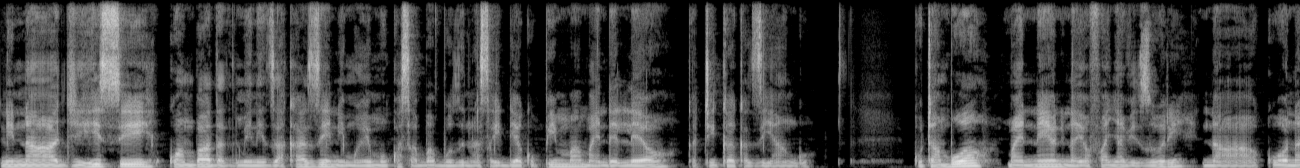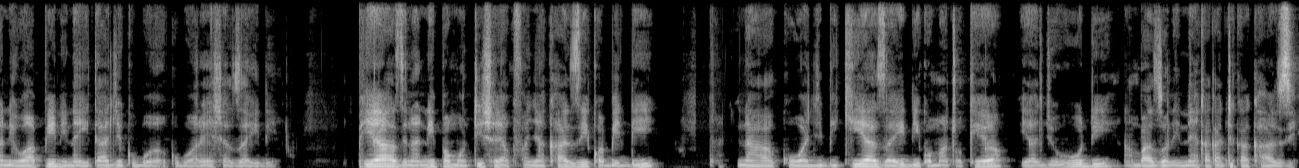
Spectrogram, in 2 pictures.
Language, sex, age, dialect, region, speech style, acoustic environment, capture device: Swahili, male, 25-34, Kenya - Nairobi Sheng-influenced, Kenya, relaxed, nature; silence, desktop / Linux / Chrome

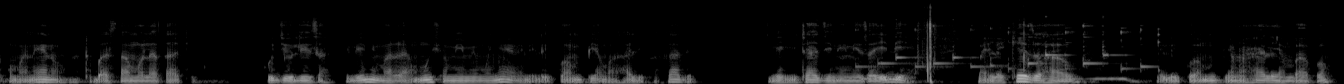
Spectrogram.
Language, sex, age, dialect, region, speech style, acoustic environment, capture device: Swahili, male, 18-24, Kenya - Mombasa, Kenya, happy, silence, mobile / Linux / Chrome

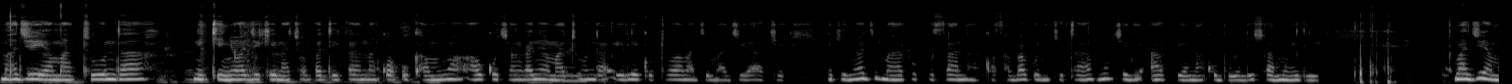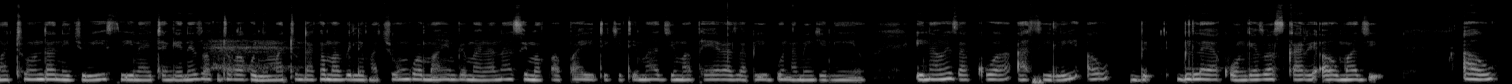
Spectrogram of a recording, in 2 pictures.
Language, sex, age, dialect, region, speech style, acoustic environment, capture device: Swahili, female, 18-24, Kenya - Nairobi Sheng-influenced, Kenya, excited; focused, nature, mobile / Linux / Chrome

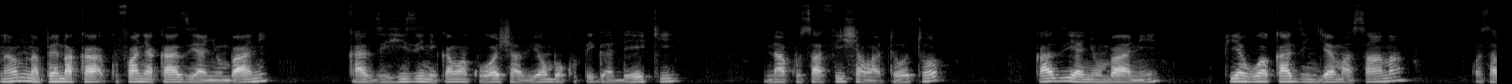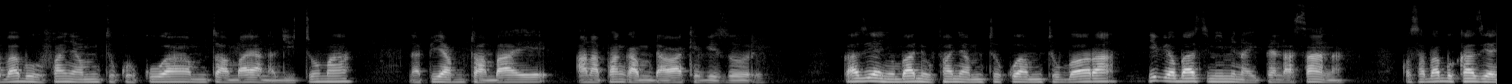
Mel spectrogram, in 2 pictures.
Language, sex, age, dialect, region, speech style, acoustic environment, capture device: Swahili, male, 18-24, Kenya - Mombasa, Kenya, focused, silence, mobile / Linux / Chrome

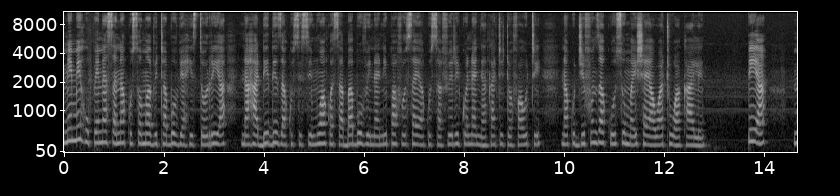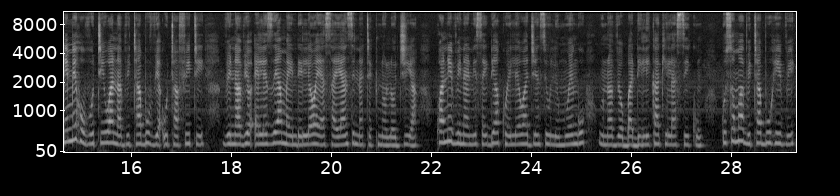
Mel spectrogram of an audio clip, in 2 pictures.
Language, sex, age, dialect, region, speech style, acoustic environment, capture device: Swahili, female, 25-34, Kenya - Mombasa, Kenya, happy; relaxed; excited; focused, silence, desktop / Windows / Chrome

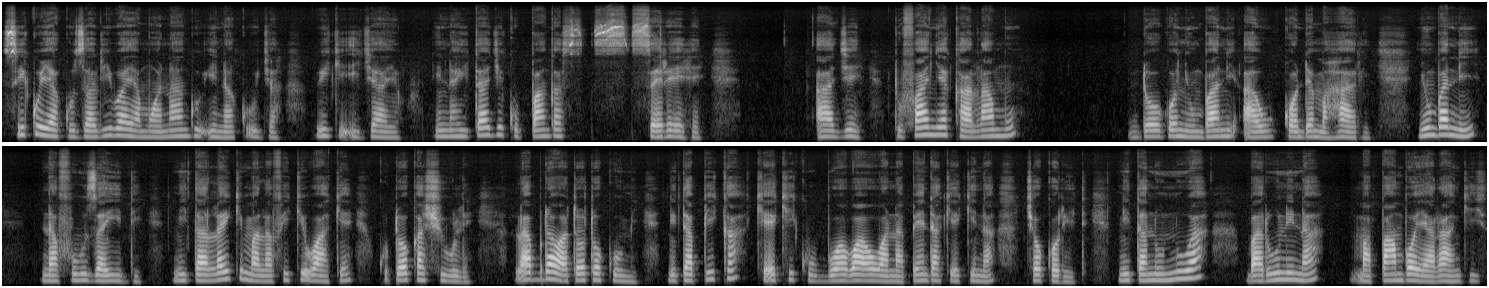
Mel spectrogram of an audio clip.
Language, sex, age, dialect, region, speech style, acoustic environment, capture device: Swahili, female, 35-44, Kenya - Mombasa, Kenya, tired; focused; happy; excited; relaxed, nature; people talking; traffic, mobile / Linux / Chrome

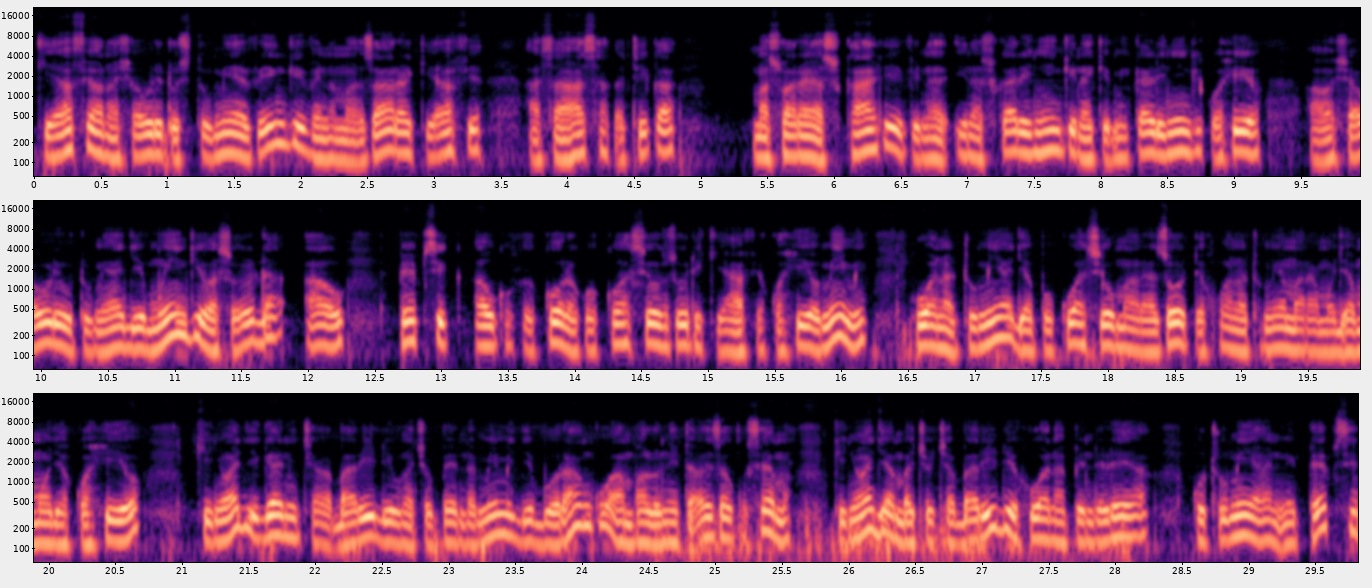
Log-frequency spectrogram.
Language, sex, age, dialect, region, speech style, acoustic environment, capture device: Swahili, male, 18-24, Tanzania - Dar es Salaam, Tanzania, excited; focused; relaxed; happy, silence, mobile / Linux / Chrome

